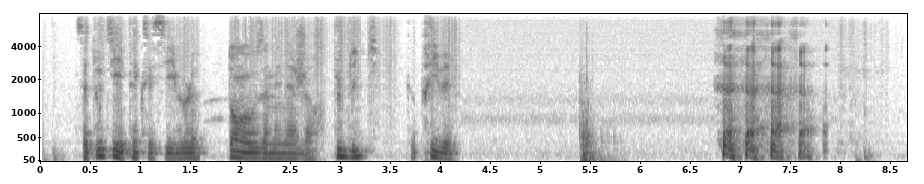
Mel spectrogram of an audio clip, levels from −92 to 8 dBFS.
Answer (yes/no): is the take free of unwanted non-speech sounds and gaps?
no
